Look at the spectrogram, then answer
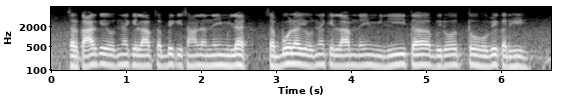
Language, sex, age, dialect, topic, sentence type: Chhattisgarhi, male, 60-100, Western/Budati/Khatahi, agriculture, statement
